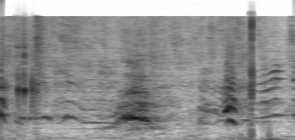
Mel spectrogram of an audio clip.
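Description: A dog barking: a short bark about a second in and a brief yip near the end.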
